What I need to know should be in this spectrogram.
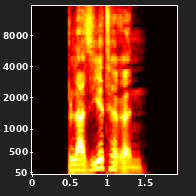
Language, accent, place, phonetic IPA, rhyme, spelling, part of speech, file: German, Germany, Berlin, [blaˈziːɐ̯təʁən], -iːɐ̯təʁən, blasierteren, adjective, De-blasierteren.ogg
- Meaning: inflection of blasiert: 1. strong genitive masculine/neuter singular comparative degree 2. weak/mixed genitive/dative all-gender singular comparative degree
